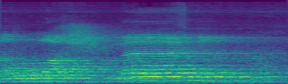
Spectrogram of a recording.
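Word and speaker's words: الرحمن: ya bismillahirahirrahmanirrahim ya Arrahman rnya itu harus ada tasdid jangan tanpa tasdid gimana contoh tanpa tasdid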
